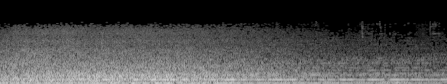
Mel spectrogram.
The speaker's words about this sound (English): When the tide's coming in and you've got big seas, it's just this pounding sound all the time. And then there's like this real rumble as the sea comes out again.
